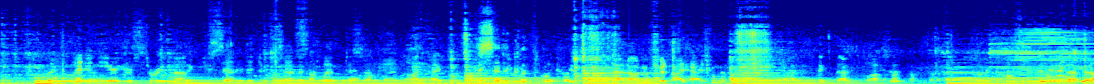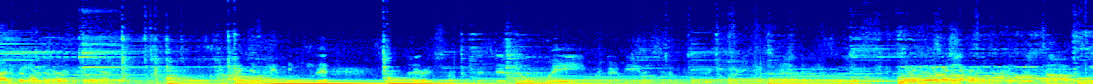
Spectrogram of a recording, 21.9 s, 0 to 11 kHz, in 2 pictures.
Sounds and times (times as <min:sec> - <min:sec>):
Bowed string instrument: 0:00.0 - 0:21.8
Speech: 0:00.3 - 0:12.3, 0:13.2 - 0:21.8.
